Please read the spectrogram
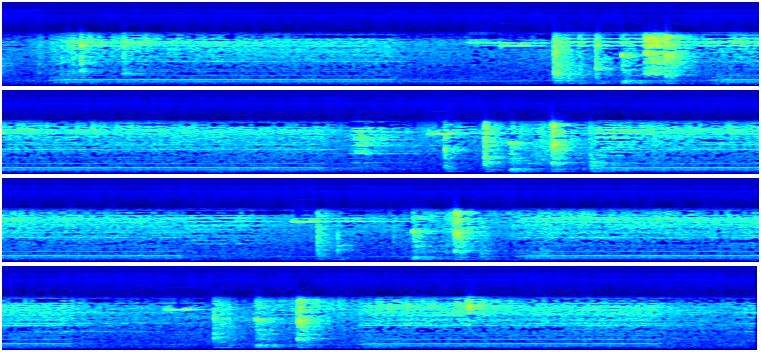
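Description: Automatic tea weighing and filling machine running repeated dosing cycles. Its feeder motor hums steadily for about three seconds as the portion is weighed. A short high beep and a clatter follow as the portion of leaves drops out of the chute, and the cycle repeats five times.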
